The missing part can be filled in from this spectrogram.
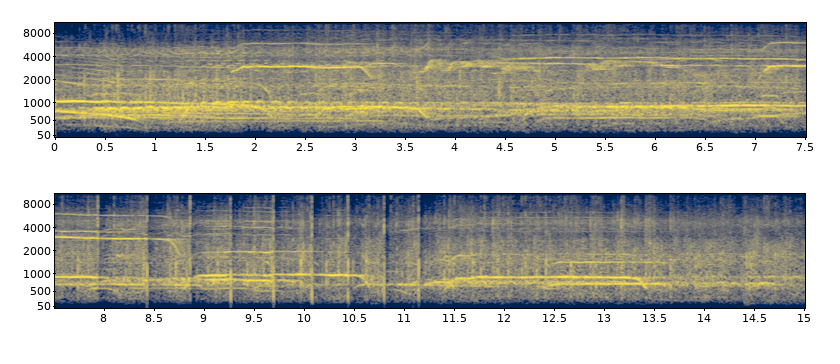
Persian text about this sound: پس اگر ایمان دارید، به اندازه ایمانتون شروع کنید هلهله کردن و دست زدن برای آزادی ایران.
